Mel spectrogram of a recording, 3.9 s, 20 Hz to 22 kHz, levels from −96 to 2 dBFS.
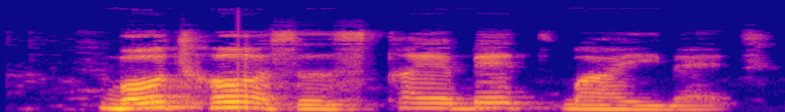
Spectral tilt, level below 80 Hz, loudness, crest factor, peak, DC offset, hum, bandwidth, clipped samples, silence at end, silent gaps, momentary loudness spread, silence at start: -6 dB/octave; -54 dBFS; -17 LUFS; 16 dB; -2 dBFS; under 0.1%; none; 7.4 kHz; under 0.1%; 0.35 s; none; 15 LU; 0.5 s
